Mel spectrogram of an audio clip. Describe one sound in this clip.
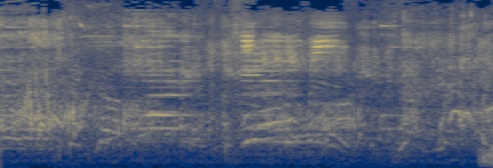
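Video game sound effects chime and clatter as units deploy.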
